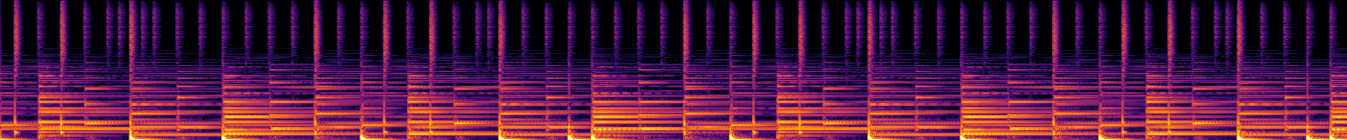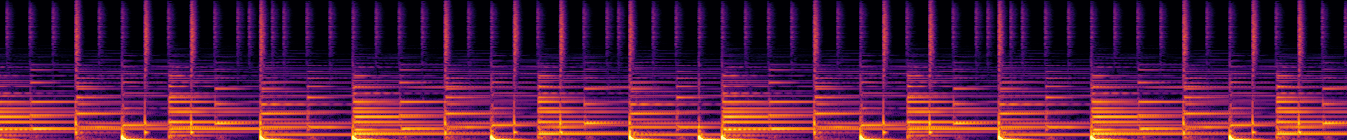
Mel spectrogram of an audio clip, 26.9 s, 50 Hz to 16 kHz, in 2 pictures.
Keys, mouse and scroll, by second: 0.5 ctrl+z, 21.7 ctrl++.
